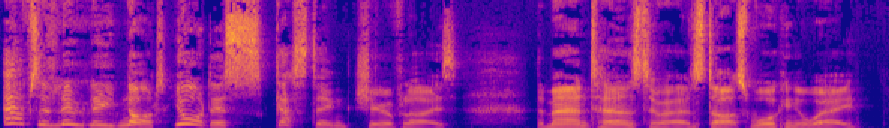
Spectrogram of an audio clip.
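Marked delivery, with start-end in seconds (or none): 0.0-2.3 very high, swooping put-on woman's voice. Reading a joke aloud, voicing the woman refusing: acting the woman's refusal. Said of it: "I like the character acting there".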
